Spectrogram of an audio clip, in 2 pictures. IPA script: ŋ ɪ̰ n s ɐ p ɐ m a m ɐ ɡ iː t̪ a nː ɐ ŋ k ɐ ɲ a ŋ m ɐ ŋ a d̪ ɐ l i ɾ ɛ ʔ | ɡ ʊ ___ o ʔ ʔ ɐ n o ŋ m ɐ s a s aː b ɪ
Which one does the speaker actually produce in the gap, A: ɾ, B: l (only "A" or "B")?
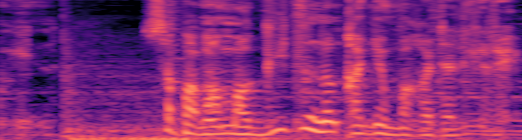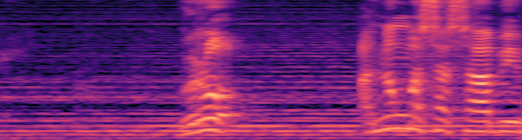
A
